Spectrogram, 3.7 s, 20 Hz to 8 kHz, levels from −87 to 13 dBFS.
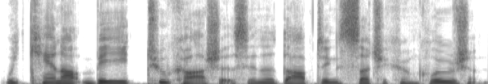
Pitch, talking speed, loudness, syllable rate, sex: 145 Hz, 165 wpm, -19 LUFS, 4.7 syllables/s, male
